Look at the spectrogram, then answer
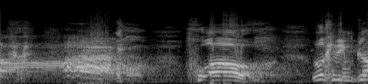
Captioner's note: little brother groans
